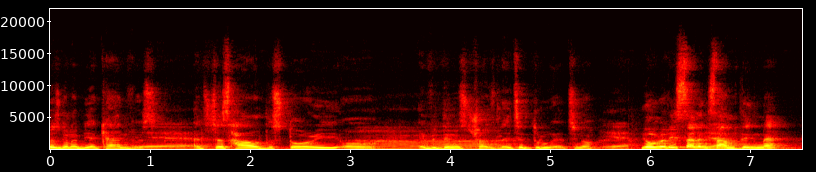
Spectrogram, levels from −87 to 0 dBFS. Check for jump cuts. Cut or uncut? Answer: cut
